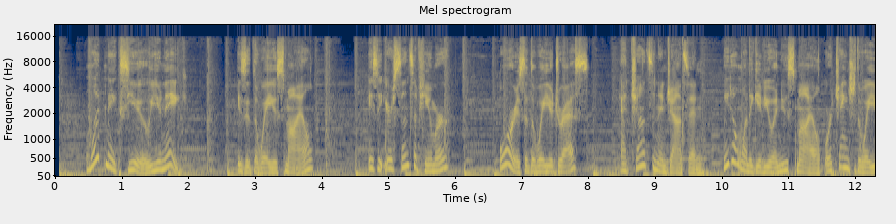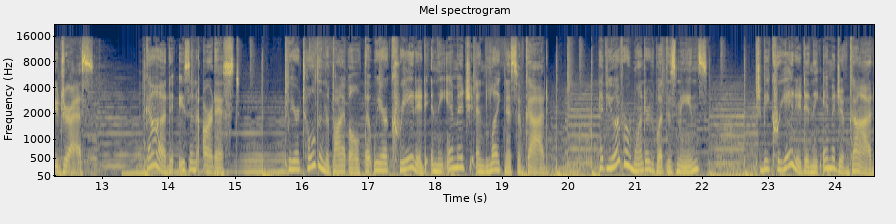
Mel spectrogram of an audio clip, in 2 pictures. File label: Narration Voiceover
